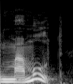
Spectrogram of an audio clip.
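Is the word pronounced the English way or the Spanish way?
Spanish. It is said with a Spanish-style pronunciation. The speaker calls it wrong. "Like you say mammoth"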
